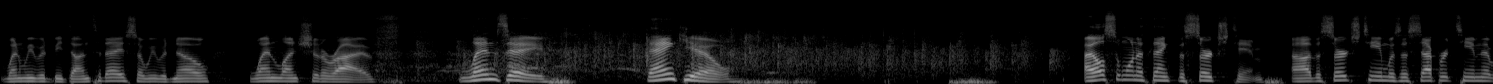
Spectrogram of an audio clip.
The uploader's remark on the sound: This service was recorded in its entirety for those who could not attend.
